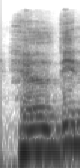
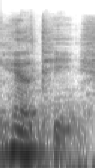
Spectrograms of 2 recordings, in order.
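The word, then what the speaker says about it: healthy: Not only for staying হেলথি, এখানে উচ্চারণে হেলদি না হয়ে বলতে হবে স্টেইং হেলথি, শুধু স্বাস্থ্যবান থাকার জন্য না, but also for building confidence, আত্মবিশ্বাস গড়ে তোলার জন্য।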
